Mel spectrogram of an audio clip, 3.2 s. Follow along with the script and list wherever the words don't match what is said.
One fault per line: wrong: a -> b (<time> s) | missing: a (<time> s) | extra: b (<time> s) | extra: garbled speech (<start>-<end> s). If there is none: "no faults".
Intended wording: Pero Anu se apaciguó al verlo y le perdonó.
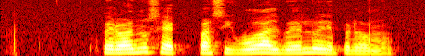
no faults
